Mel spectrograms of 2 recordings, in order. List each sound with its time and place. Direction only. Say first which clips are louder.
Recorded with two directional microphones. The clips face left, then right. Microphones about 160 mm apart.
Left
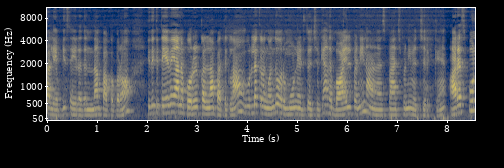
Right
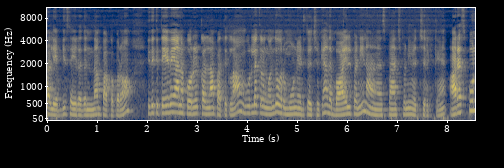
0.0 s speech: right 5 dB; 35° right (ahead or behind)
